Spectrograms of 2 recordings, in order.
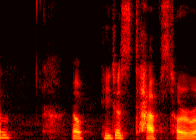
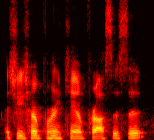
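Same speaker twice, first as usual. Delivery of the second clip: ordinary talk, nothing marked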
